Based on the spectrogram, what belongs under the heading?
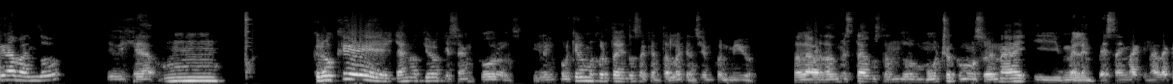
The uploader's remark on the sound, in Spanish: Charlamos via zoom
